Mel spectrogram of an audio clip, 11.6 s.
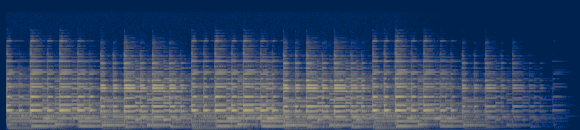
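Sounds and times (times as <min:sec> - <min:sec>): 
underwater background music: 0:00.2 - 0:10.7.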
